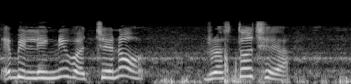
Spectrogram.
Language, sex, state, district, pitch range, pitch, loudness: Gujarati, female, Gujarat, Gandhinagar, 295-340 Hz, 315 Hz, -13 LUFS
